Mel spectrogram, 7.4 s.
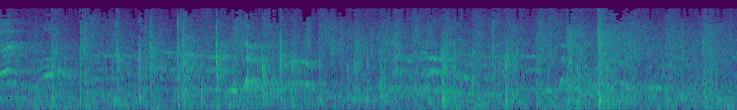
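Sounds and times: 
people talking: 0.0 - 7.3
child's running footsteps in a hospital: 0.1 - 7.3.

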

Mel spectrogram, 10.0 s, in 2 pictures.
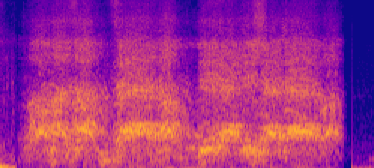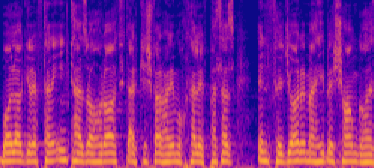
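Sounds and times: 
crowd of protesters chanting in unison: 0.2 - 4.6
speech: 5.0 - 9.9.

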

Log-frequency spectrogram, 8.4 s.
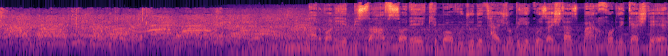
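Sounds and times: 
dense crowd shouting together: 0.0 - 4.7
protest crowd chanting: 0.0 - 6.4
speech: 4.2 - 8.3.

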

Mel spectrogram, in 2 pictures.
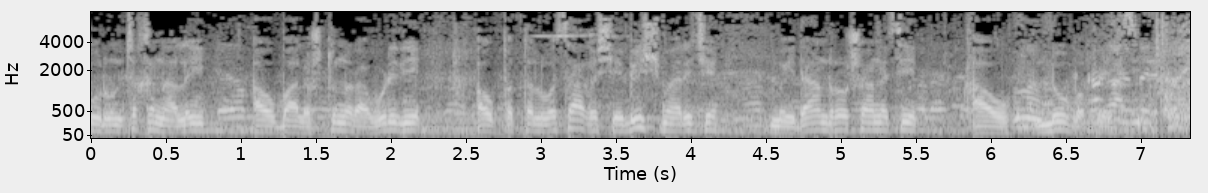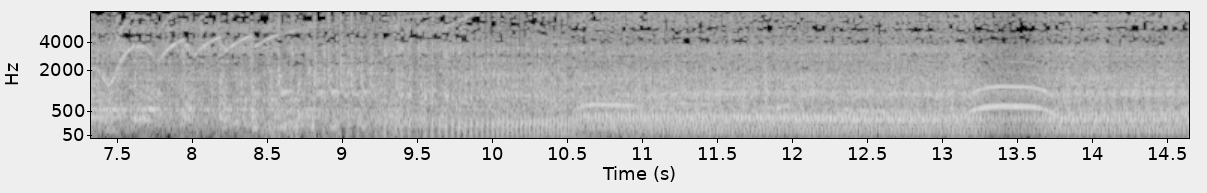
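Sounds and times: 
speech: 0.1 - 8.5
generator powering the lights over a playing field: 7.0 - 14.6.

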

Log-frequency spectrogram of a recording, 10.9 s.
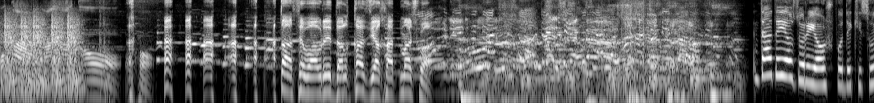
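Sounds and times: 
gavel struck on a judge's court table: 0.0 - 1.4
laughter: 1.4 - 9.1
speech: 1.7 - 7.1, 9.7 - 10.9.

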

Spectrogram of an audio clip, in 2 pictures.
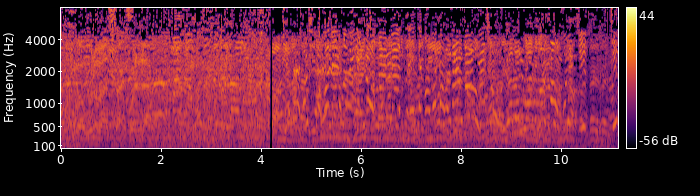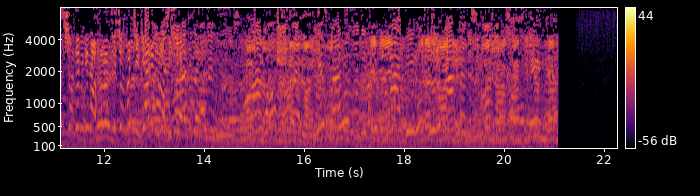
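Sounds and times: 
street protest crowd over water and power cuts: 0.0 - 21.1
speech: 1.2 - 2.2, 10.2 - 21.1.

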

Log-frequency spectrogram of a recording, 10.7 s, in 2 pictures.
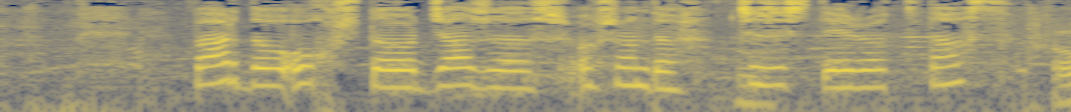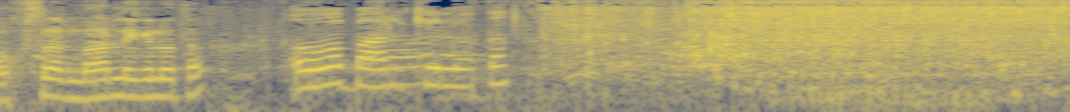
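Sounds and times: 
speech: 1.0 - 8.4
elderly woman hand-washing laundry in water: 8.0 - 10.6.

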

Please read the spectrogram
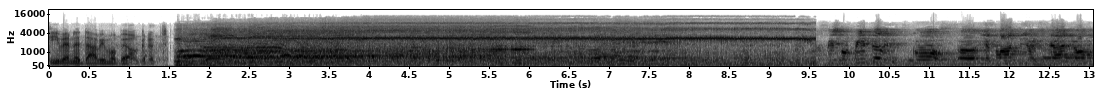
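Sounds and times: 
speech: 0.0 - 3.2, 10.9 - 13.0
protest crowd roaring: 1.6 - 9.6
sustained high whistle-like tone: 3.2 - 9.6.

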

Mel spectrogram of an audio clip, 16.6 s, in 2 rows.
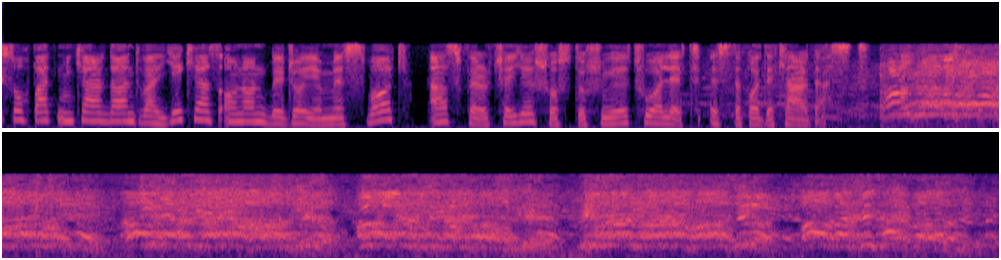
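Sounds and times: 
speech: 0.0 - 7.9
protest crowd chanting at a rally in Tabriz: 5.6 - 16.6.

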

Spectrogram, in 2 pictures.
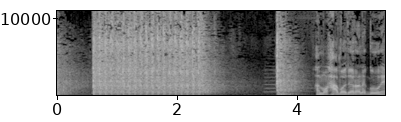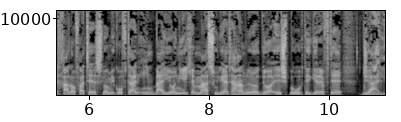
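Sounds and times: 
gunshots fired into the air: 0.0 - 4.2
speech: 4.3 - 10.9.

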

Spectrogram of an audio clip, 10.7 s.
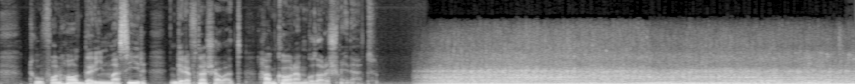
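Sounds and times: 
speech: 0.4 - 5.3
passenger and cargo vehicle convoy traffic in the Salang valley: 5.2 - 10.6.

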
